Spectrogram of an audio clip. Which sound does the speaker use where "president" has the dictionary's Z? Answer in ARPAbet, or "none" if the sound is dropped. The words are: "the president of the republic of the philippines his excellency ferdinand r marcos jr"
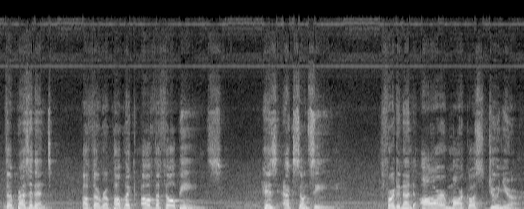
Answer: Z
